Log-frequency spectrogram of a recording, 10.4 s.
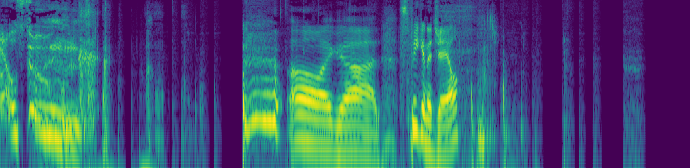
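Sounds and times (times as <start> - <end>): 
speech: 0.2 - 1.7, 4.3 - 7.5
fart: 7.1 - 7.6.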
